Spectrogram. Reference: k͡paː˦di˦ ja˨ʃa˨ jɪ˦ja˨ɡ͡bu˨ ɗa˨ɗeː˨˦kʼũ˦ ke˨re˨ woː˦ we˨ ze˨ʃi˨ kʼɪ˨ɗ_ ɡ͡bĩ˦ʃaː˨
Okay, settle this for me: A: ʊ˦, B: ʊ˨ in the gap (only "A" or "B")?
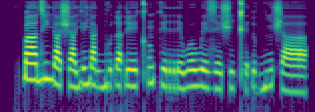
B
